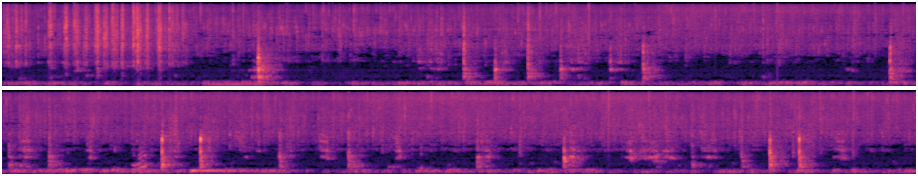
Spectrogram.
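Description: Sliced onions and garlic sizzling in hot oil in a nonstick wok, crackling more brightly for the first couple of seconds as seasoning granules are shaken in. A spatula stirs and scrapes through the pan, giving short clacks at irregular intervals over the steady sizzle.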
